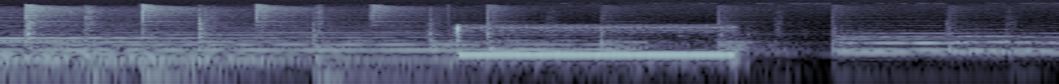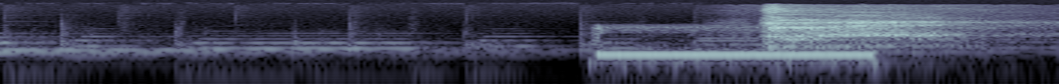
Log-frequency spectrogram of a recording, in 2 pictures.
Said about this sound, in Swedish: Så jag ringer upp John D. Eastwood i Toronto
